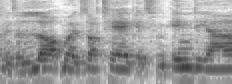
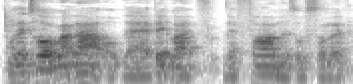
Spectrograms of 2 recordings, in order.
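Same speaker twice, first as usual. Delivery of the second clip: put-on low, quieter, farmer-like northern accent; bad northern accent; 5 semitones lower, 4 dB quieter than usual. Reviewer teasing how friends up north talk, bad northern accent. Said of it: "That's probably the worst accent ever".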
